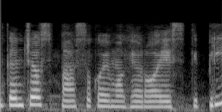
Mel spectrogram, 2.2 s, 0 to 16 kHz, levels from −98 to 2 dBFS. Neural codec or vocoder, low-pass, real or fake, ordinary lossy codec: codec, 16 kHz, 8 kbps, FreqCodec, smaller model; 7.2 kHz; fake; AAC, 48 kbps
